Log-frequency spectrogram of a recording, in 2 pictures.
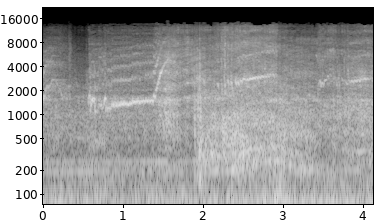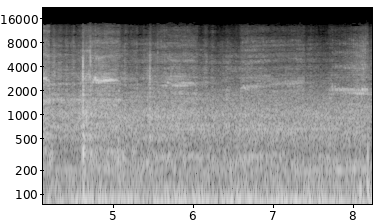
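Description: A radio-controlled offroad car on a pumptrack at half throttle, its electric motor whining in rising and falling pitches, with tire scrapes and squeals over continuous outdoor rumble.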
